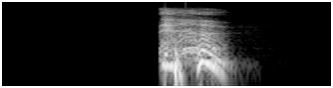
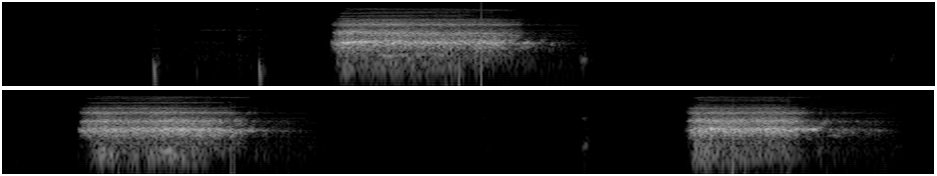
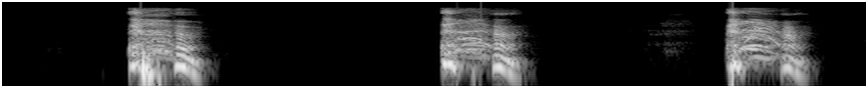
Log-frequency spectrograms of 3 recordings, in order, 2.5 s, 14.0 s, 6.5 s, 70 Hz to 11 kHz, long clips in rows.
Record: {
  "cough_length": "2.5 s",
  "cough_amplitude": 29643,
  "cough_signal_mean_std_ratio": 0.34,
  "exhalation_length": "14.0 s",
  "exhalation_amplitude": 3663,
  "exhalation_signal_mean_std_ratio": 0.43,
  "three_cough_length": "6.5 s",
  "three_cough_amplitude": 23922,
  "three_cough_signal_mean_std_ratio": 0.38,
  "survey_phase": "beta (2021-08-13 to 2022-03-07)",
  "age": "65+",
  "gender": "Male",
  "wearing_mask": "No",
  "symptom_none": true,
  "smoker_status": "Never smoked",
  "respiratory_condition_asthma": false,
  "respiratory_condition_other": false,
  "recruitment_source": "REACT",
  "submission_delay": "1 day",
  "covid_test_result": "Negative",
  "covid_test_method": "RT-qPCR"
}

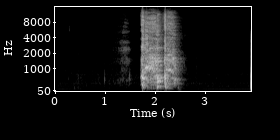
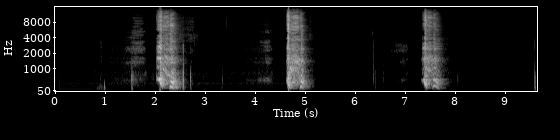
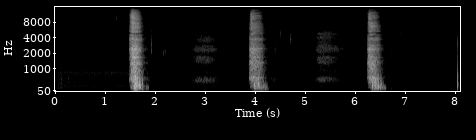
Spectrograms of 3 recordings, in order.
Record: {
  "cough_length": "3.9 s",
  "cough_amplitude": 32768,
  "cough_signal_mean_std_ratio": 0.33,
  "three_cough_length": "9.6 s",
  "three_cough_amplitude": 32768,
  "three_cough_signal_mean_std_ratio": 0.24,
  "exhalation_length": "8.1 s",
  "exhalation_amplitude": 27268,
  "exhalation_signal_mean_std_ratio": 0.21,
  "survey_phase": "beta (2021-08-13 to 2022-03-07)",
  "age": "45-64",
  "gender": "Male",
  "wearing_mask": "No",
  "symptom_cough_any": true,
  "symptom_runny_or_blocked_nose": true,
  "symptom_headache": true,
  "symptom_change_to_sense_of_smell_or_taste": true,
  "symptom_loss_of_taste": true,
  "symptom_onset": "3 days",
  "smoker_status": "Never smoked",
  "respiratory_condition_asthma": false,
  "respiratory_condition_other": false,
  "recruitment_source": "Test and Trace",
  "submission_delay": "2 days",
  "covid_test_result": "Positive",
  "covid_test_method": "RT-qPCR",
  "covid_ct_value": 17.5,
  "covid_ct_gene": "ORF1ab gene"
}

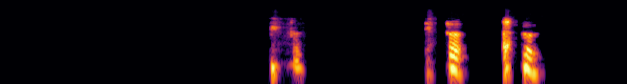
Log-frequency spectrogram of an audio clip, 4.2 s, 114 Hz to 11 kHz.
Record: {
  "three_cough_length": "4.2 s",
  "three_cough_amplitude": 27130,
  "three_cough_signal_mean_std_ratio": 0.18,
  "survey_phase": "beta (2021-08-13 to 2022-03-07)",
  "age": "18-44",
  "gender": "Female",
  "wearing_mask": "No",
  "symptom_none": true,
  "smoker_status": "Never smoked",
  "respiratory_condition_asthma": false,
  "respiratory_condition_other": false,
  "recruitment_source": "REACT",
  "submission_delay": "6 days",
  "covid_test_result": "Negative",
  "covid_test_method": "RT-qPCR",
  "influenza_a_test_result": "Negative",
  "influenza_b_test_result": "Negative"
}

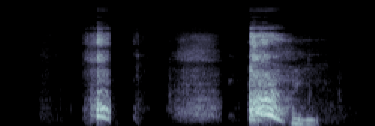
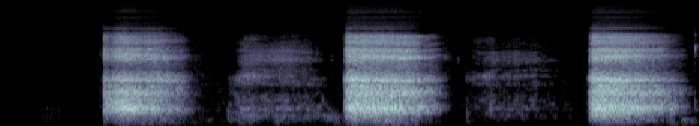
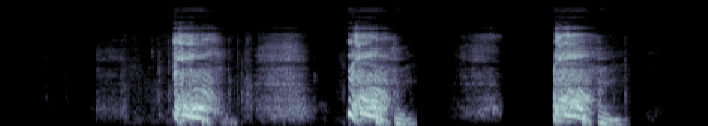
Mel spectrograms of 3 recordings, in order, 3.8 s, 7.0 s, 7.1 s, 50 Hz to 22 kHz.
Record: {
  "cough_length": "3.8 s",
  "cough_amplitude": 27532,
  "cough_signal_mean_std_ratio": 0.31,
  "exhalation_length": "7.0 s",
  "exhalation_amplitude": 26620,
  "exhalation_signal_mean_std_ratio": 0.48,
  "three_cough_length": "7.1 s",
  "three_cough_amplitude": 30422,
  "three_cough_signal_mean_std_ratio": 0.38,
  "survey_phase": "alpha (2021-03-01 to 2021-08-12)",
  "age": "65+",
  "gender": "Male",
  "wearing_mask": "No",
  "symptom_fatigue": true,
  "smoker_status": "Never smoked",
  "respiratory_condition_asthma": false,
  "respiratory_condition_other": false,
  "recruitment_source": "REACT",
  "submission_delay": "1 day",
  "covid_test_result": "Negative",
  "covid_test_method": "RT-qPCR"
}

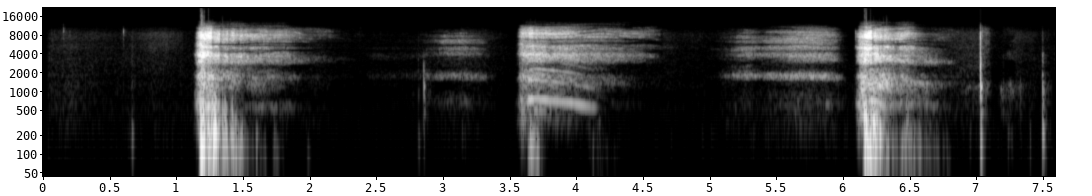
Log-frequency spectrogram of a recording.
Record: {
  "exhalation_length": "7.6 s",
  "exhalation_amplitude": 32763,
  "exhalation_signal_mean_std_ratio": 0.25,
  "survey_phase": "beta (2021-08-13 to 2022-03-07)",
  "age": "45-64",
  "gender": "Female",
  "wearing_mask": "No",
  "symptom_shortness_of_breath": true,
  "symptom_fatigue": true,
  "symptom_onset": "12 days",
  "smoker_status": "Never smoked",
  "respiratory_condition_asthma": true,
  "respiratory_condition_other": false,
  "recruitment_source": "REACT",
  "submission_delay": "2 days",
  "covid_test_result": "Negative",
  "covid_test_method": "RT-qPCR",
  "influenza_a_test_result": "Negative",
  "influenza_b_test_result": "Negative"
}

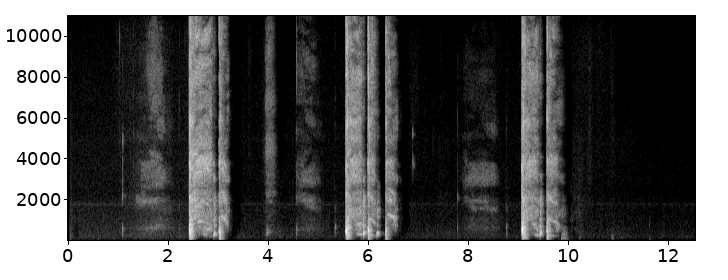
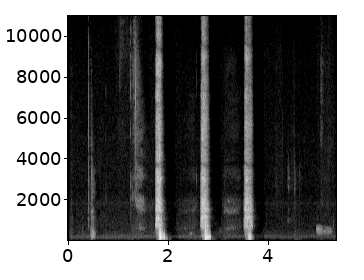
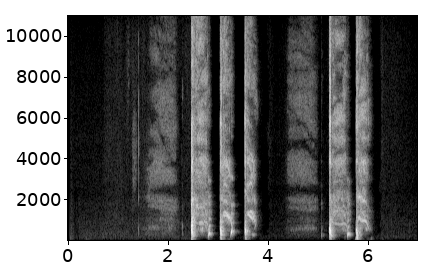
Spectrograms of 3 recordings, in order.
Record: {
  "three_cough_length": "12.5 s",
  "three_cough_amplitude": 32767,
  "three_cough_signal_mean_std_ratio": 0.24,
  "exhalation_length": "5.4 s",
  "exhalation_amplitude": 32612,
  "exhalation_signal_mean_std_ratio": 0.22,
  "cough_length": "7.0 s",
  "cough_amplitude": 32768,
  "cough_signal_mean_std_ratio": 0.28,
  "survey_phase": "beta (2021-08-13 to 2022-03-07)",
  "age": "45-64",
  "gender": "Female",
  "wearing_mask": "No",
  "symptom_cough_any": true,
  "symptom_runny_or_blocked_nose": true,
  "symptom_fatigue": true,
  "symptom_headache": true,
  "symptom_other": true,
  "symptom_onset": "3 days",
  "smoker_status": "Never smoked",
  "respiratory_condition_asthma": false,
  "respiratory_condition_other": false,
  "recruitment_source": "Test and Trace",
  "submission_delay": "1 day",
  "covid_test_result": "Positive",
  "covid_test_method": "RT-qPCR",
  "covid_ct_value": 23.8,
  "covid_ct_gene": "ORF1ab gene",
  "covid_ct_mean": 24.0,
  "covid_viral_load": "13000 copies/ml",
  "covid_viral_load_category": "Low viral load (10K-1M copies/ml)"
}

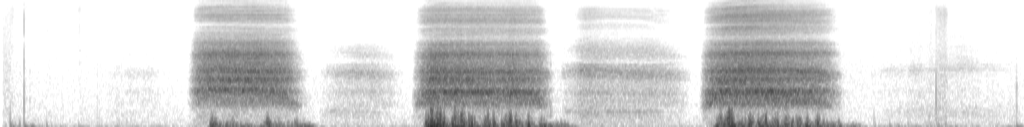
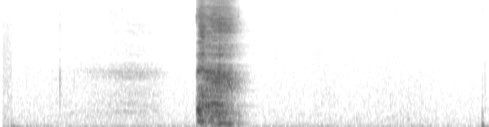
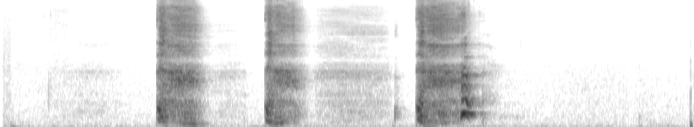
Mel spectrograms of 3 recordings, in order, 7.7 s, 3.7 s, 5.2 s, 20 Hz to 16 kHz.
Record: {
  "exhalation_length": "7.7 s",
  "exhalation_amplitude": 4473,
  "exhalation_signal_mean_std_ratio": 0.48,
  "cough_length": "3.7 s",
  "cough_amplitude": 4162,
  "cough_signal_mean_std_ratio": 0.23,
  "three_cough_length": "5.2 s",
  "three_cough_amplitude": 4310,
  "three_cough_signal_mean_std_ratio": 0.33,
  "survey_phase": "beta (2021-08-13 to 2022-03-07)",
  "age": "18-44",
  "gender": "Female",
  "wearing_mask": "No",
  "symptom_cough_any": true,
  "smoker_status": "Ex-smoker",
  "respiratory_condition_asthma": false,
  "respiratory_condition_other": false,
  "recruitment_source": "Test and Trace",
  "submission_delay": "2 days",
  "covid_test_result": "Positive",
  "covid_test_method": "RT-qPCR",
  "covid_ct_value": 32.6,
  "covid_ct_gene": "N gene"
}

